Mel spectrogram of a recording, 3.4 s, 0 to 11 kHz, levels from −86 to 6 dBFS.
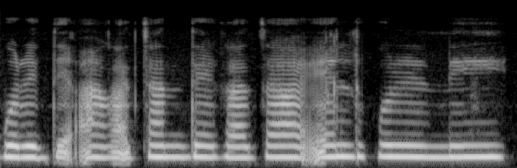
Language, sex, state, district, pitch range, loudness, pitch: Chakma, female, Tripura, Unakoti, 215-225 Hz, -13 LUFS, 220 Hz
